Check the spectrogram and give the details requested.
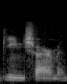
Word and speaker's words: Ben Charman: His name is actually pronounced Bean Charman, so apologies, Bean, for doing that.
